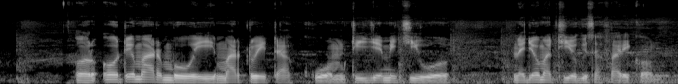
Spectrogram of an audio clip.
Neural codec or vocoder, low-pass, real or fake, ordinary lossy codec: none; none; real; none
